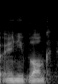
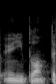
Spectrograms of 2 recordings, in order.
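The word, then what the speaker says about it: Ugni Blanc: I always decided, in my heart, I was always going to call it Uni Blanc, but then the form of the word Uni Blanc, so U-G-N-I, like Agni, if you're going to be an Australian phonetic pronunciation, is quite bold and it's offensive looking almost, but I also find it quite intriguing.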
